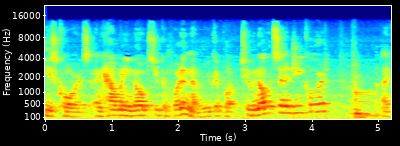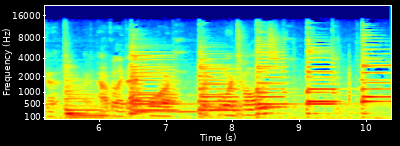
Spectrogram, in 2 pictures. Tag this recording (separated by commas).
Acoustic guitar, Music, Speech, Musical instrument, Guitar, Plucked string instrument, Strum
